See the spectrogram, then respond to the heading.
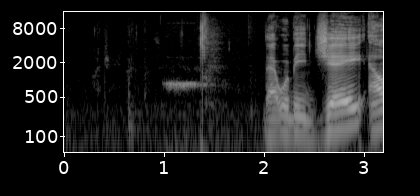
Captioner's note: whispering; alarm echoes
